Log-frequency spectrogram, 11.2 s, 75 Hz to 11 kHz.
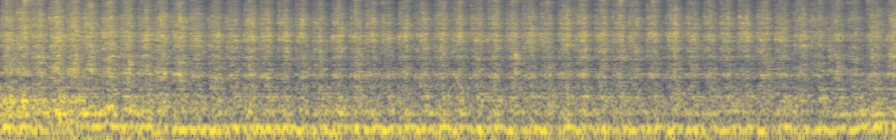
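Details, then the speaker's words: Chevy 6.0 V8 swapped truck with BTR Truck Norris cam, after replacing a noisy driver's-side front lifter with Morel drop-in lifters: deep steady idle, no lifter tick up front; healthy, quiet valvetrain. "the truck's super quiet now so I'm actually going to let you guys hear it there's no lifter noise up front truck sounded good"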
